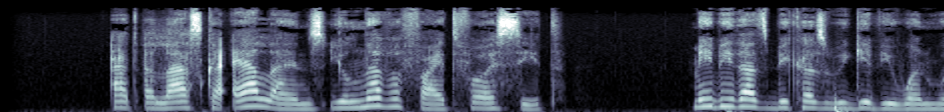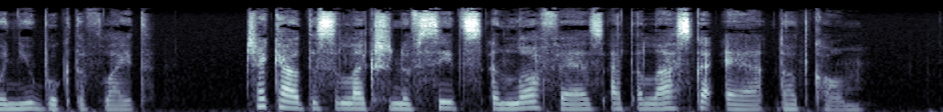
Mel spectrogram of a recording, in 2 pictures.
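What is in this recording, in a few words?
Lithuanian Accented English; voice demos; GoLocalise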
